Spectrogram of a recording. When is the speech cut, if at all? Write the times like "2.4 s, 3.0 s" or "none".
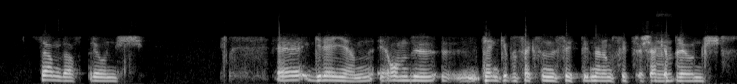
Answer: none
